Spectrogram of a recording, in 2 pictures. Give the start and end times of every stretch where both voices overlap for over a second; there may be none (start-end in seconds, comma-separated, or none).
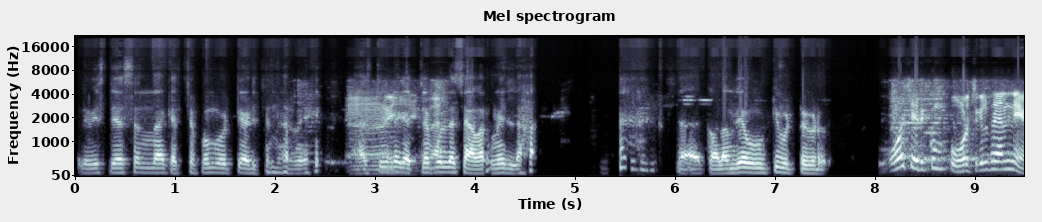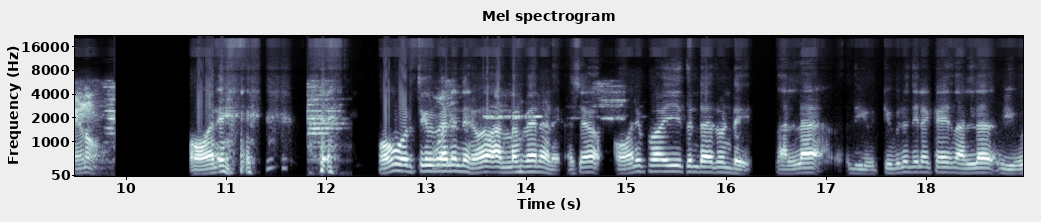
none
